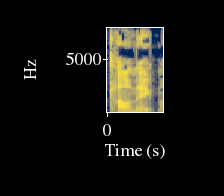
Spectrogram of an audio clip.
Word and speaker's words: Ptolemaic: There was a model for the movement of the planets, the Ptolemaic model. I guess you don't pronounce it P. Ptolemaic model.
